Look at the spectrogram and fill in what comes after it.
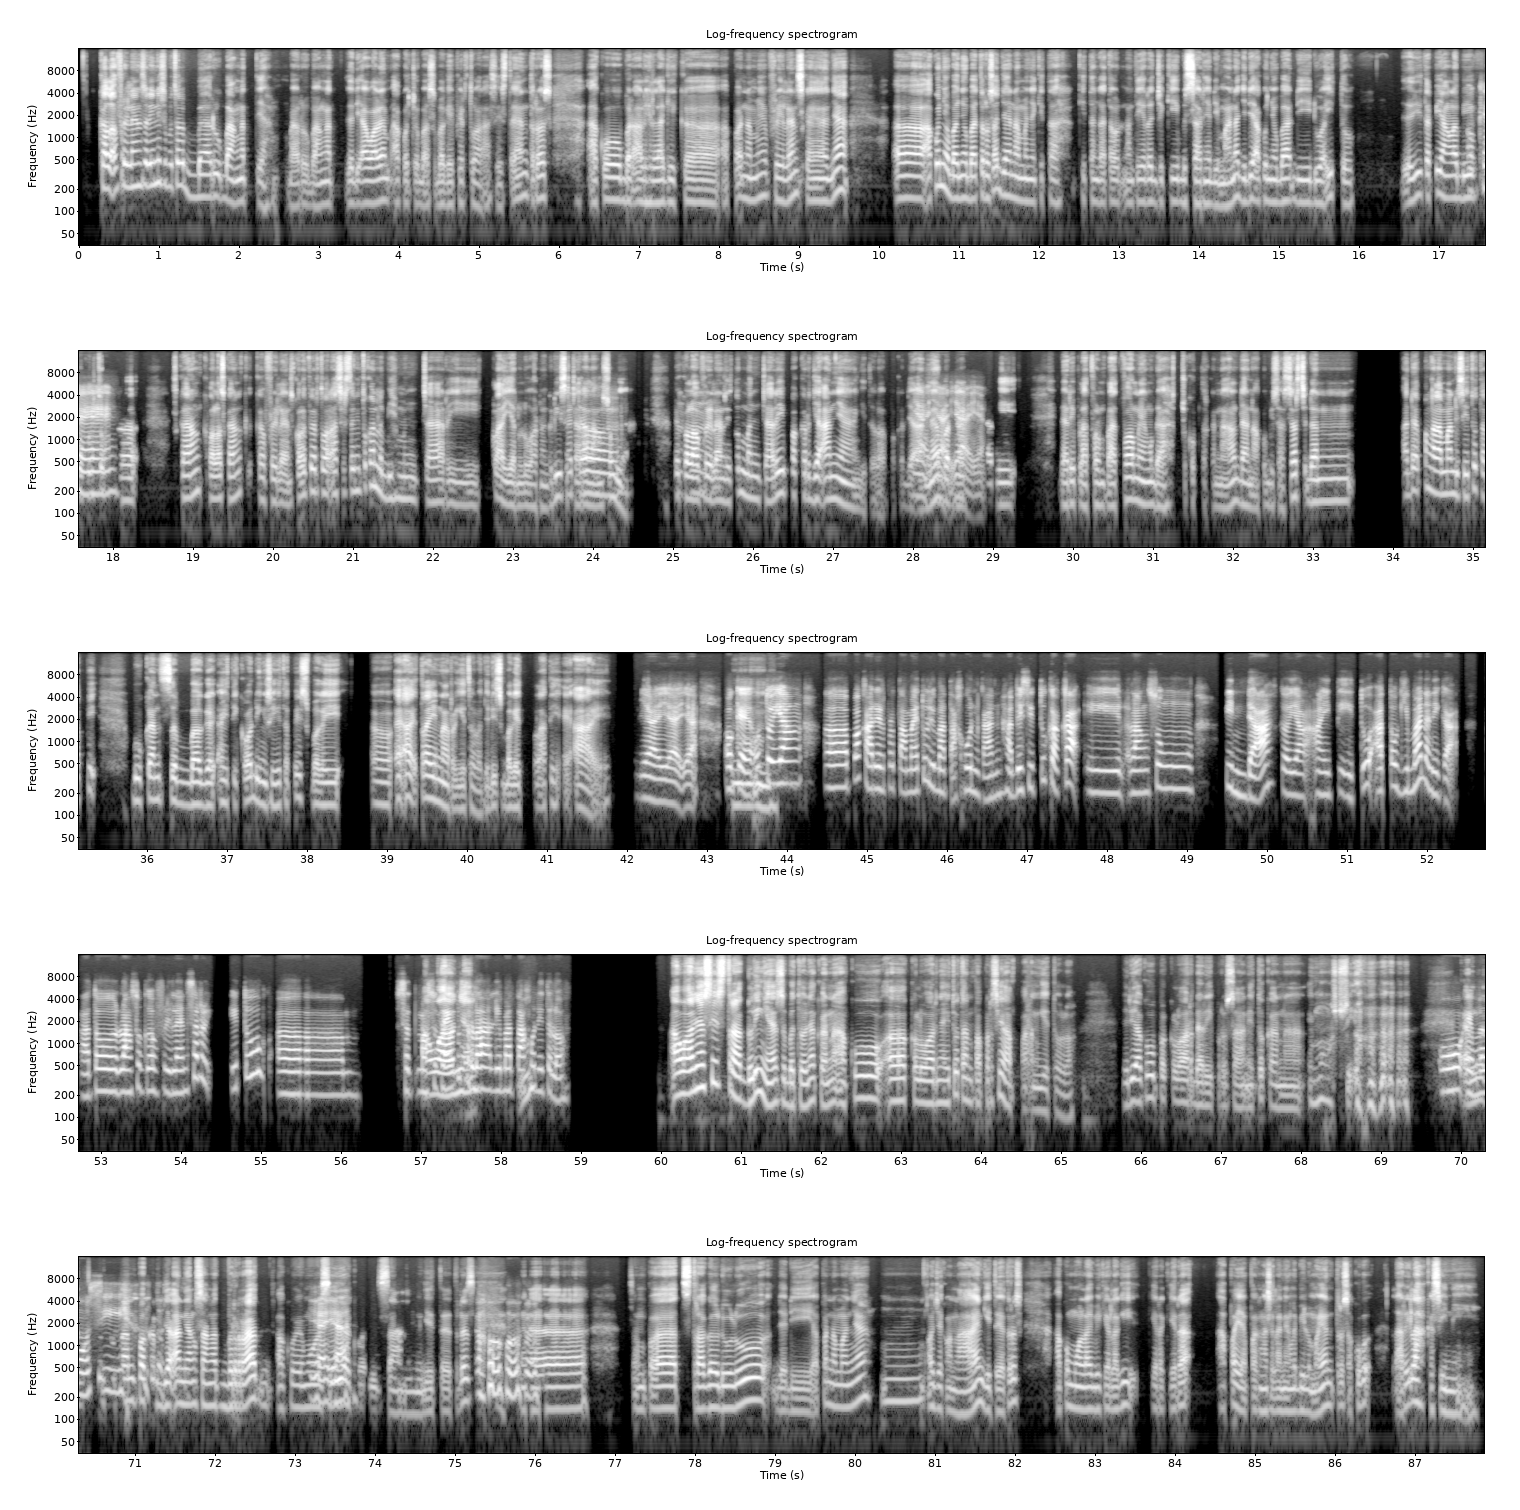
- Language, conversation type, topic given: Indonesian, podcast, Bagaimana cara menceritakan pengalaman beralih karier di CV dan saat wawancara?
- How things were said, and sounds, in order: other background noise; in English: "freelancer"; in English: "virtual asisstant"; in English: "freelance"; in English: "freelance"; in English: "virtual assistant"; in English: "freelance"; in English: "search"; in English: "IT coding"; in English: "AI trainer"; in English: "AI"; in English: "IT"; in English: "freelancer"; in English: "struggling"; chuckle; laugh; chuckle; laughing while speaking: "Oh"; in English: "struggle"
